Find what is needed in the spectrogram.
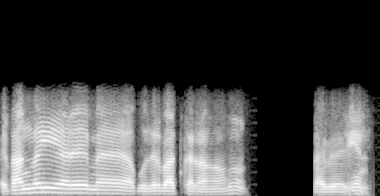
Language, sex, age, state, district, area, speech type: Urdu, male, 30-45, Uttar Pradesh, Gautam Buddha Nagar, urban, conversation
